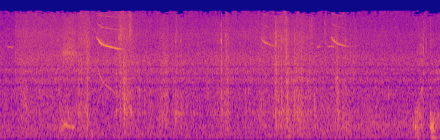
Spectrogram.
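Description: Small birds calling in a reed marsh: a few short, high chirps that sweep downward, with faint high peeps between them. Light rustling clicks come in among them, a pair near the end.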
